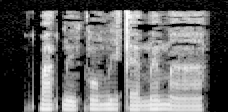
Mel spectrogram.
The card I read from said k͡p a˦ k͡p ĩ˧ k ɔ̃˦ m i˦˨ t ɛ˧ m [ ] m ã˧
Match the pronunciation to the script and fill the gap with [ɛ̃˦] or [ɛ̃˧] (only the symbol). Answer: ɛ̃˦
